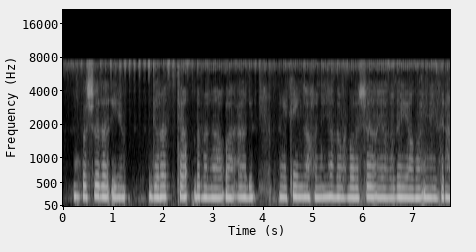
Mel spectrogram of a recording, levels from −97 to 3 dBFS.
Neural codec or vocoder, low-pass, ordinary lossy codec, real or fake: codec, 16 kHz, 1.1 kbps, Voila-Tokenizer; none; none; fake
